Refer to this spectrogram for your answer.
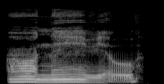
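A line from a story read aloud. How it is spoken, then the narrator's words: Elderly woman's heavy sigh. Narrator (Russian): тяжело вздохнула пожилая женщина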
